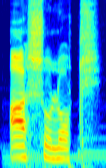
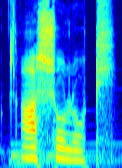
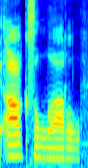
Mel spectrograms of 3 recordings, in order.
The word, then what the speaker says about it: axolotl: So it's axolotl. Axolotl. That's how they'd pronounce it. But we say axolotl.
